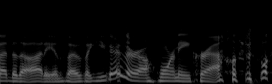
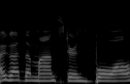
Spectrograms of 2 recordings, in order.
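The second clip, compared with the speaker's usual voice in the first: put-on Midwestern accent. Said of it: "you are from the Midwest. I don't know where this accent".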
